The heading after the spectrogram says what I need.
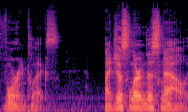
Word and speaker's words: Vorinclex: So it's not Vorniclex, it's Vorinclex. I just learned this now. It took me this long. It took 3 printings. Alright, I'm here with Vorinclex.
